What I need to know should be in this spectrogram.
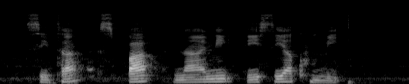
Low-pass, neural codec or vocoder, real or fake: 10.8 kHz; none; real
